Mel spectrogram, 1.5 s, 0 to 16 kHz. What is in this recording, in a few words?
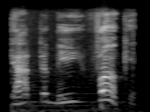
Vocal; ZERO G - Datafile DISC 2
